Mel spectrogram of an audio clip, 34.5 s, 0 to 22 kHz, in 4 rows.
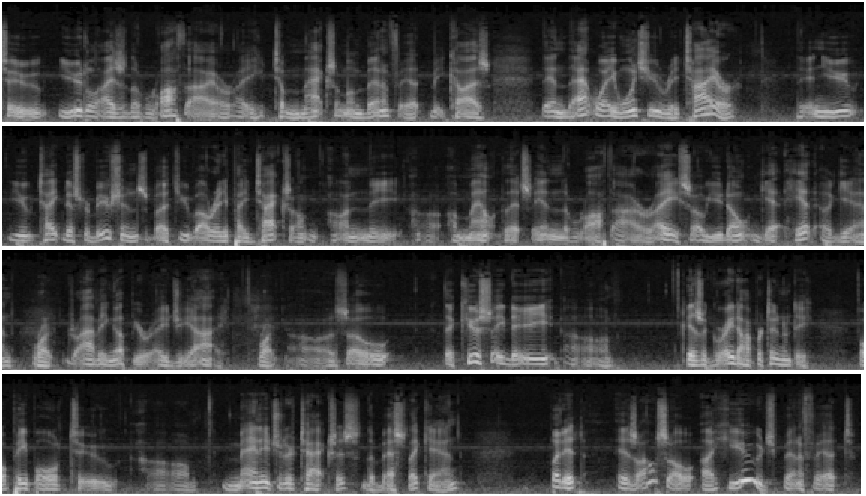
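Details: Adult man with adductor spasmodic dysphonia, a rare neurological voice condition with onset around 1999-2000: laryngeal muscle spasms slam his vocal folds together, so speaking takes more effort; treated with botulinum toxin injections below the Adam's apple; adductor spasmodic dysphonia.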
